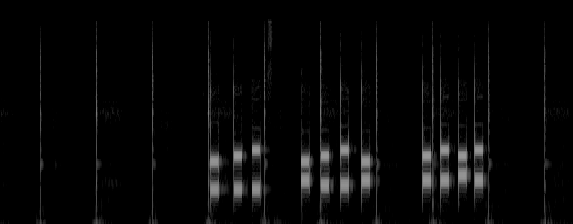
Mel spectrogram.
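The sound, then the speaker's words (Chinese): Keypad dialing tones beep out in three quick bursts of short electronic notes, with a few soft clicks before and after, as a phone number given for a patient's family is dialed and turns out not to be in service; no one speaks. “嗯，是空号？”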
